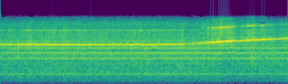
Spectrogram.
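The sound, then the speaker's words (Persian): A jet aircraft, an Iranian plane, roars steadily overhead, its high turbine whine holding a sustained drone that climbs slightly in pitch toward the end. Loud, with no voices. “اونهاش اوزای عراقی، هواپیمای ایرانیه”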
